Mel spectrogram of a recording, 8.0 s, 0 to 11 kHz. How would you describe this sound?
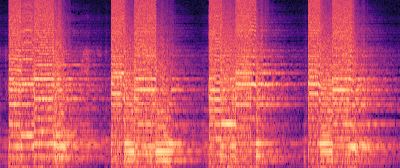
Segments of rhythm electric guitar at 120bpm by request. File name and tags indicate processing or lack there of. Segments recorded on Strat clone with Zoom 3000 processor without a pick.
